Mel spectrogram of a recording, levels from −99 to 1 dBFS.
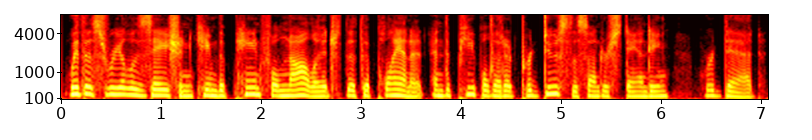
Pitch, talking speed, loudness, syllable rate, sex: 190 Hz, 170 wpm, -20 LUFS, 5.4 syllables/s, female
